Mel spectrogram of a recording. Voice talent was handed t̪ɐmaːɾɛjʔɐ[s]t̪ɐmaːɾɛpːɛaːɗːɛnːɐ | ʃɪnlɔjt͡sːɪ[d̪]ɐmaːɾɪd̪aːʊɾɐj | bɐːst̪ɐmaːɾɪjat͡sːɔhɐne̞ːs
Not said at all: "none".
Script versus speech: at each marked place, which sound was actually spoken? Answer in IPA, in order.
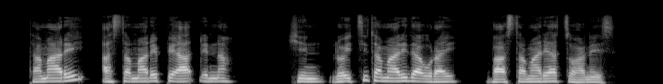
s, t̪

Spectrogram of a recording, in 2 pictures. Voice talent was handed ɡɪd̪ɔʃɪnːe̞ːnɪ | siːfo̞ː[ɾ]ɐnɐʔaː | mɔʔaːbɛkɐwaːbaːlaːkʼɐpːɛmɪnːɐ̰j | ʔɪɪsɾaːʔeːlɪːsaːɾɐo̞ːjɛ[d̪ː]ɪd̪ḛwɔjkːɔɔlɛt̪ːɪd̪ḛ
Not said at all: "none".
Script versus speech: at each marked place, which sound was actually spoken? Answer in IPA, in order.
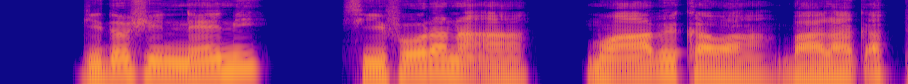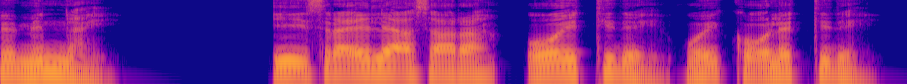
ɾ, t̪ː

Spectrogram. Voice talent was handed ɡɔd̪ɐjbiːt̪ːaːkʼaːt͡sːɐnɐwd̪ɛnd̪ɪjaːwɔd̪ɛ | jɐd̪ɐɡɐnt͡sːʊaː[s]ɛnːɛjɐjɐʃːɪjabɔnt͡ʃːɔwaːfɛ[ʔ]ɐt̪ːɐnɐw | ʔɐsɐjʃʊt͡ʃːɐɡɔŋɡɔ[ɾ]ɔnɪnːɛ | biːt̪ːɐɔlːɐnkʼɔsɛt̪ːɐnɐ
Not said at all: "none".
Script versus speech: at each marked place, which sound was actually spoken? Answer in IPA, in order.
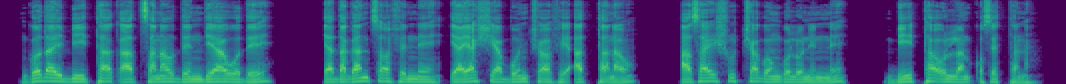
f, ʔ, l

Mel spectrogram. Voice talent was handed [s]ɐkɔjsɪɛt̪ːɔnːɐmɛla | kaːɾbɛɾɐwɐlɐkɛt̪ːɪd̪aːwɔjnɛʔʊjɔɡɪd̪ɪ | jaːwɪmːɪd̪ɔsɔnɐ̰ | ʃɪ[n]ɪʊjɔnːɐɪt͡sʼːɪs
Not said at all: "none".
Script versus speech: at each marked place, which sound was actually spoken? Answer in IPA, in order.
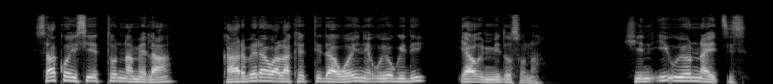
s, n

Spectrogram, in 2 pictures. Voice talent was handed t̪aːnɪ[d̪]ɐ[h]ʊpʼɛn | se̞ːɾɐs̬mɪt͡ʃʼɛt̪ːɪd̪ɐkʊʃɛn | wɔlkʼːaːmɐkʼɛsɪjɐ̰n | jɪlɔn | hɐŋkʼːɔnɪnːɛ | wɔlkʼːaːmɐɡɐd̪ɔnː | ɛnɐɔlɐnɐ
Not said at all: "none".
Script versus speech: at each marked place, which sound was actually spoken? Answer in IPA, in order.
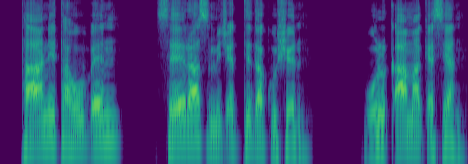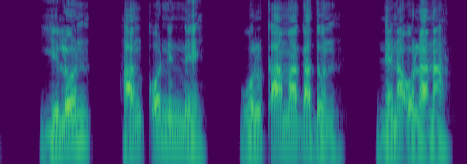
t̪, h

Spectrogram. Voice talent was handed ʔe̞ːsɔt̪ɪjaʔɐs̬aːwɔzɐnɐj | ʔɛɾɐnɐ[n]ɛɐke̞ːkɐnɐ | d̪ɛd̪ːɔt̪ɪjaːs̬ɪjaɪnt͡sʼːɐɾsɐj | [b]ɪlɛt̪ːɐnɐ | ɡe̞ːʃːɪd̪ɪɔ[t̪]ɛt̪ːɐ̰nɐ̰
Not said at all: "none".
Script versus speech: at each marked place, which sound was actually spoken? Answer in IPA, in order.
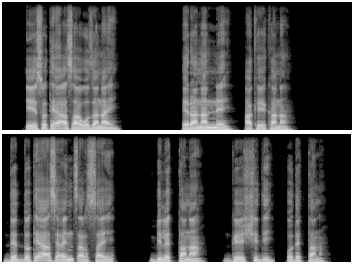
nː, b, d̪

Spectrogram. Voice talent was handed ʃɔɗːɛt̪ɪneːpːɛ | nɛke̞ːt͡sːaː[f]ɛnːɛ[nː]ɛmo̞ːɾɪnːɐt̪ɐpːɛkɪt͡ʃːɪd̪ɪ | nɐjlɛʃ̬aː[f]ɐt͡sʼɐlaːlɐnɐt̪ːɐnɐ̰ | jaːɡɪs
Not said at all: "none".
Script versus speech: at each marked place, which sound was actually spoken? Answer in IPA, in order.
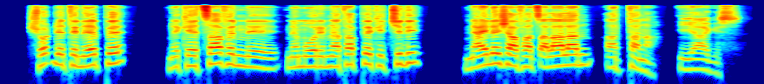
f, n, f

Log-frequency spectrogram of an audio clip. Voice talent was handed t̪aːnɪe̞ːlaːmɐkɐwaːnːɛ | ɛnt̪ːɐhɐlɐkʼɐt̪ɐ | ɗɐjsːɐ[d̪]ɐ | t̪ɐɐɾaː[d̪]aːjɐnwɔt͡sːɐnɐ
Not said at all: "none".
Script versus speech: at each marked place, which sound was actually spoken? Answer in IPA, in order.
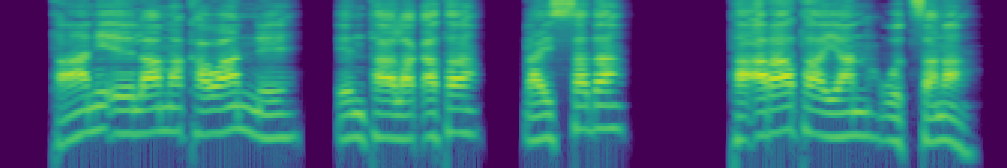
d̪, t̪

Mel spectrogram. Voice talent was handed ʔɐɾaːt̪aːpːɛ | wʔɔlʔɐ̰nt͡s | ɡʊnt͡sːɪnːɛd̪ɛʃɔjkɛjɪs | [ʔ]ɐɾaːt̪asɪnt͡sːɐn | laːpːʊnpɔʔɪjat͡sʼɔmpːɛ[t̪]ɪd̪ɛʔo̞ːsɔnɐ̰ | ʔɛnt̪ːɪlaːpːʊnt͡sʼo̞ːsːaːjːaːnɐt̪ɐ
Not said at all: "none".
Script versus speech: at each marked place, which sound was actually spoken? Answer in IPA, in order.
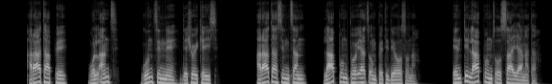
ʔ, t̪

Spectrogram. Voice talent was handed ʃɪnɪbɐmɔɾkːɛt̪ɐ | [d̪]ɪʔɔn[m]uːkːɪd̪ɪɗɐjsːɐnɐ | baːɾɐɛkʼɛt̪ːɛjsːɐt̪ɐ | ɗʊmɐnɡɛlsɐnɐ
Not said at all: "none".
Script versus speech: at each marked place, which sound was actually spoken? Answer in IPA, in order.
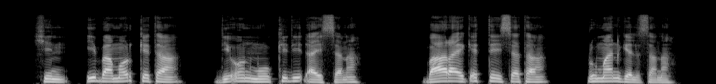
d̪, m

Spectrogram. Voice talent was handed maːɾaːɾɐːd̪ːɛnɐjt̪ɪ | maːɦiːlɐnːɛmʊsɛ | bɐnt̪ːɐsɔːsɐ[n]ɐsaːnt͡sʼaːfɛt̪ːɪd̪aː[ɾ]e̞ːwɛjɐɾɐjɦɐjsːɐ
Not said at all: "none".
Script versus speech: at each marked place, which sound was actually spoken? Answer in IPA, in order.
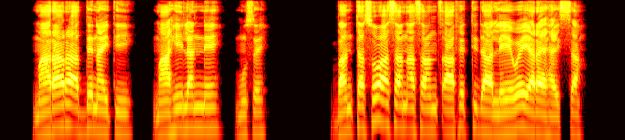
n, l

